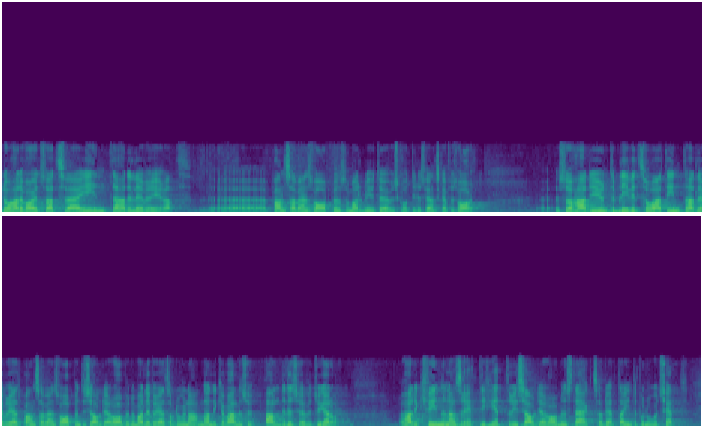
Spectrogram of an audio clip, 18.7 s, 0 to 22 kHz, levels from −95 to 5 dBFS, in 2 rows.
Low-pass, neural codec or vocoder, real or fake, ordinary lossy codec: 7.2 kHz; none; real; none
